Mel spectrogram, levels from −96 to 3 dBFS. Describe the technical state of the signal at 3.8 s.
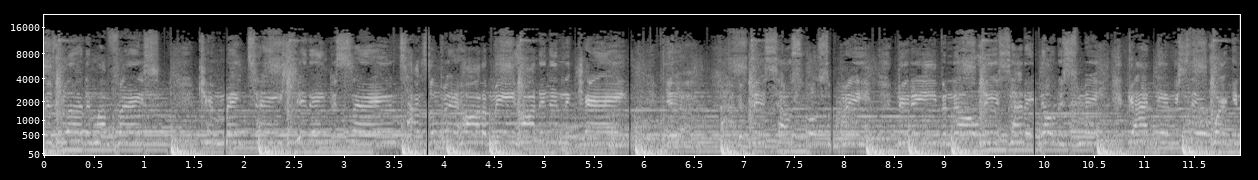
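Right at 3.82 to 3.85 s there's a gap between chunks: about 23 ms of silence dropped in where two roughly 2-second blocks of audio meet, likely from padding or a late-starting chunk. Nothing's lost, but you hear a short hole.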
